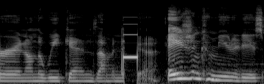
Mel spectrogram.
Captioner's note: beep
